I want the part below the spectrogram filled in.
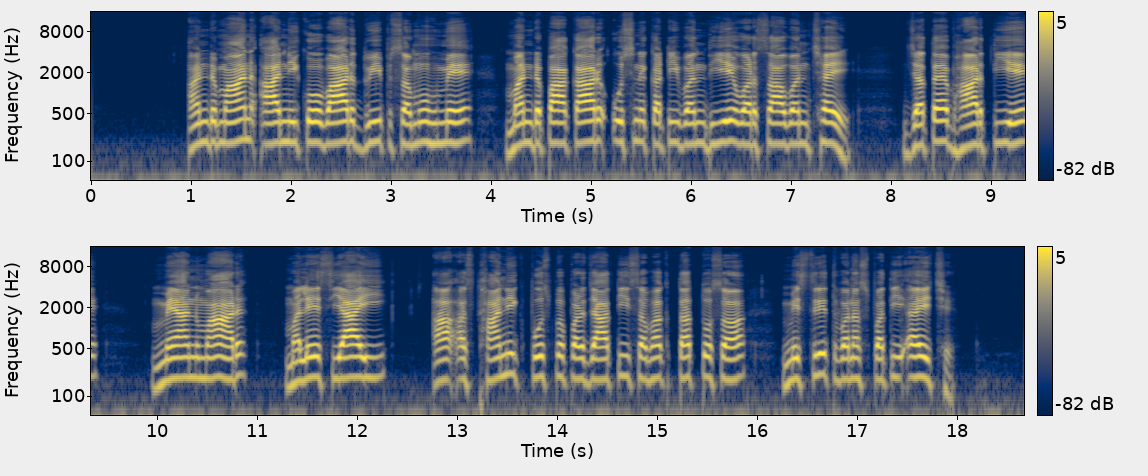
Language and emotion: Maithili, neutral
